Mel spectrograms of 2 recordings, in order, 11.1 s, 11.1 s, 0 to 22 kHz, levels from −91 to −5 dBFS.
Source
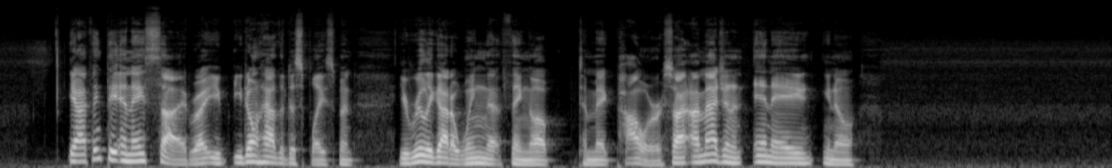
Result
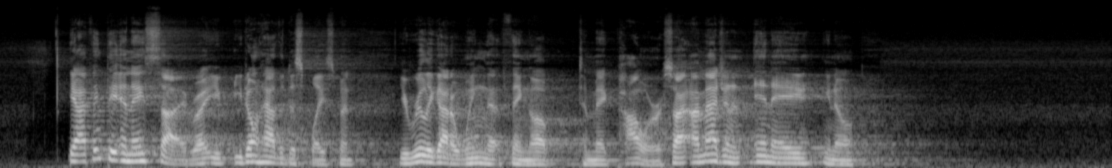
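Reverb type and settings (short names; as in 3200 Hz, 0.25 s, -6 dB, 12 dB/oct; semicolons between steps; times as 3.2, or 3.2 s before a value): plate-style reverb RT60 2.8 s, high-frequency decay 0.85×, DRR 11 dB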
